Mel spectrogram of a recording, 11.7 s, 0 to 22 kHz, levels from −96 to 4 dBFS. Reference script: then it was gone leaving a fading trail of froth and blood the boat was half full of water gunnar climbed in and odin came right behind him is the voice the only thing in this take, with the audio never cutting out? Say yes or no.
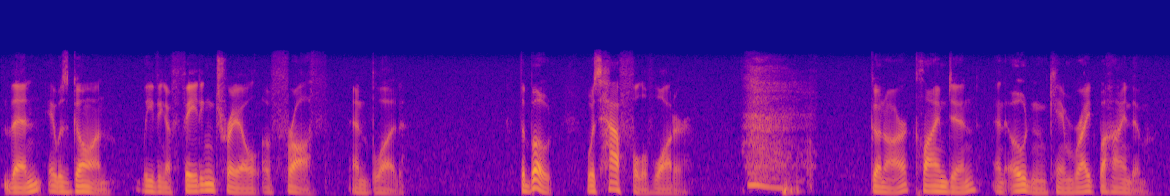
no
